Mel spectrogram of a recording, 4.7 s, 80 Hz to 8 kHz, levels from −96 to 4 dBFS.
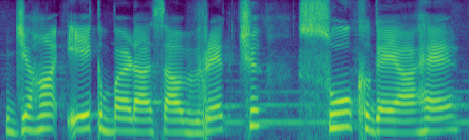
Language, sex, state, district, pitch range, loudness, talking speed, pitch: Hindi, female, Madhya Pradesh, Umaria, 210-285 Hz, -13 LUFS, 100 wpm, 235 Hz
